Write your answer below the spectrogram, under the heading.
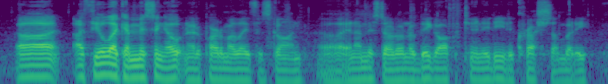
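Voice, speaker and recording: A man talks at a fairly quick pace over noticeable background noise. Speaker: former fantasy football league member, guest. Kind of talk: casual chat.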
